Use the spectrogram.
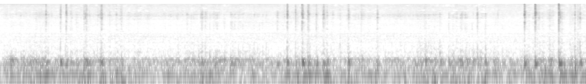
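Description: Fingertips of both hands scratch and tap the hollow black metal mesh grille of a large desktop microphone. The result is a steady, muffled low rumble of scratching, dotted with quick, soft tapping clicks and very little high end.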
